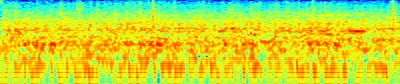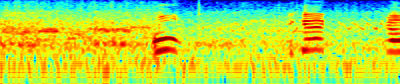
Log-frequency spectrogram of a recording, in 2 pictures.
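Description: Pachinko parlor din: a steady, rain-like rush of pachinko balls and machine sound effects from a pachinko machine in mid-payout. Two short vocal sounds come near the end.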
